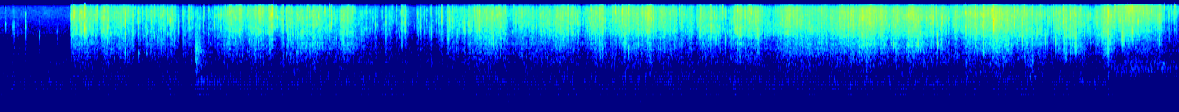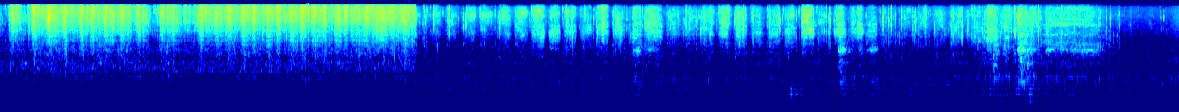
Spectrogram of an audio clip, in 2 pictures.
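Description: Thin disposable plastic gloves crinkling and rustling as hands handle the fillings and roll up a gimbap on a wooden board, with small taps and clicks. Near the end a knife cuts through the roll.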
